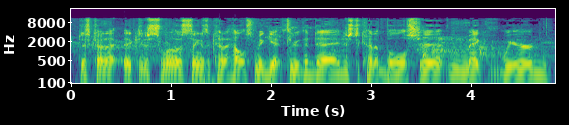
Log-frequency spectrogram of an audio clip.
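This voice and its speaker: A man's voice: on the low side, flat delivery, fast talker, darkish tone. A man of about thirty from Oklahoma with a slight twang, chatting casually and joking while streaming a football game. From Oklahoma, USA. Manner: laid-back, joking, chatty. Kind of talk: casual gaming chat.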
